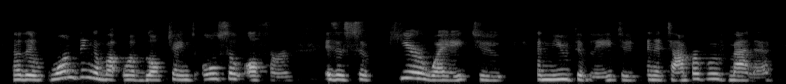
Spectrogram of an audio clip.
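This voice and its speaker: A woman's fairly high voice, dark and mellow in tone, with ordinary pitch variation and a moderate pace. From South Africa. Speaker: tech company CEO. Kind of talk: interview.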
